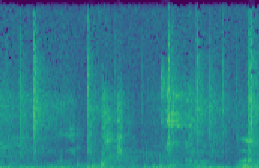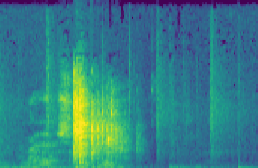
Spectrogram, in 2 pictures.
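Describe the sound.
A long, low, rumbling burp drawn out over a few seconds, with a croaky, voiced quality, followed by a short breathy burst and quieter noises afterward.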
